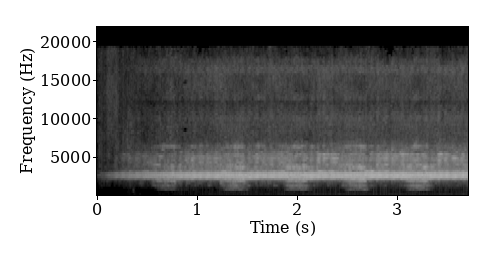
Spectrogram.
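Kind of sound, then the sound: insect, cicada buzzing call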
